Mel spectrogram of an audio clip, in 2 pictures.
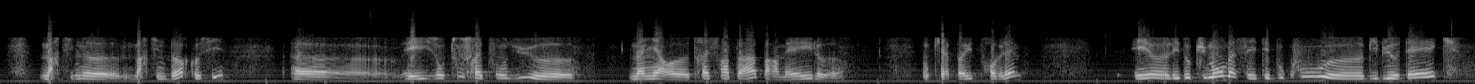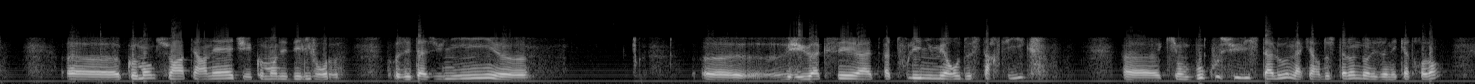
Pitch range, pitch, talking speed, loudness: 125-155 Hz, 140 Hz, 155 wpm, -25 LUFS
